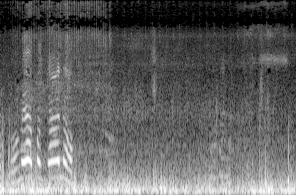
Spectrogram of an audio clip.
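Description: Wind buffeting the microphone of a camera on a moving bicycle, a steady low rumble, with a person speaking briefly in the first second.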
